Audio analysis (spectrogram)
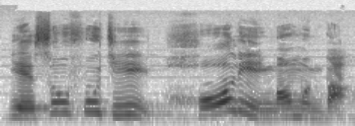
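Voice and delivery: high, loud plea to Jesus; loud cry for mercy. Acted. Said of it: "高聲說". (高聲呼求)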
